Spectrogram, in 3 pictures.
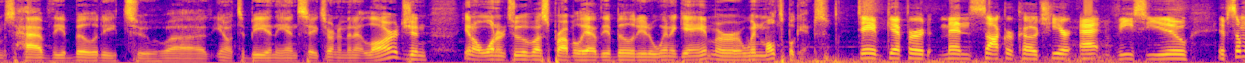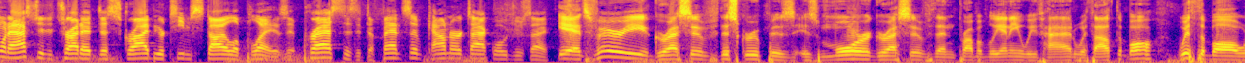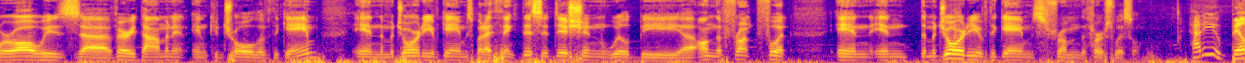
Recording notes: Broadcasted live from the VCU campus.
